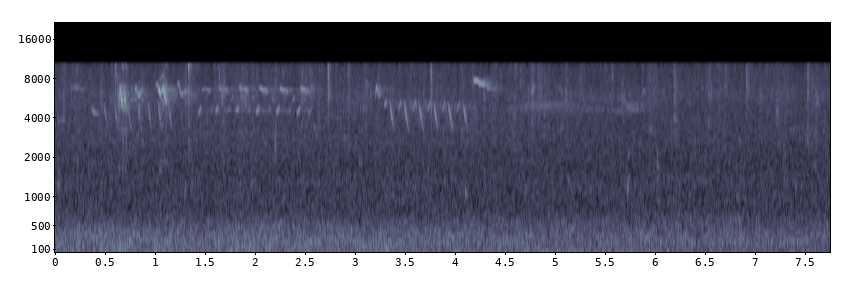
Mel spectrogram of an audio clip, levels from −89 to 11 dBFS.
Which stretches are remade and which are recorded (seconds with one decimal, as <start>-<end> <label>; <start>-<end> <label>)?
0.0-4.4 recorded; 4.4-6.1 remade; 6.1-7.8 recorded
